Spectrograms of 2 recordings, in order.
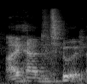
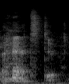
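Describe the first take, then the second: First: I had to do it said voiced and a bit higher; voiced line. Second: I had to do it whispered, no voice. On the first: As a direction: give I had to do it in an acted voice. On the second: Retold or imitated. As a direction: breathe I had to do it as a secret. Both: Repeats the line twice.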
